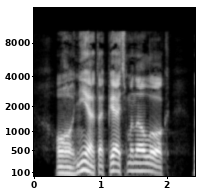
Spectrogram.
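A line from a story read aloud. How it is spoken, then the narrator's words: Sighing. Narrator (Russian): вздохнул я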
